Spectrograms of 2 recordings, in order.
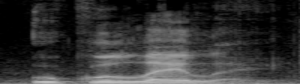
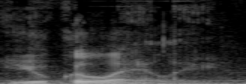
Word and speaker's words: ukulele: To appreciate the history and cultural roots of this beautiful instrument, let's first clarify that the Hawaiian pronunciation is "oo-koo-lay-lay." Many people now pronounce it "you-kuh-lay-lee."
